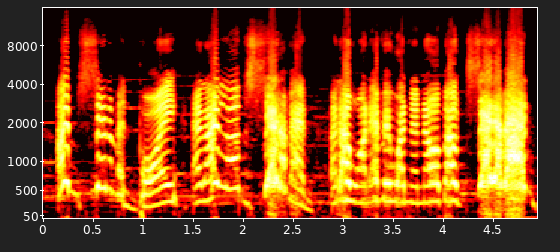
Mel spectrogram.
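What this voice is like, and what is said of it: Loud yelling voice. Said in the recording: “Stop yelling! ... You're always yelling about cinnamon. ... Do you have to yell?”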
